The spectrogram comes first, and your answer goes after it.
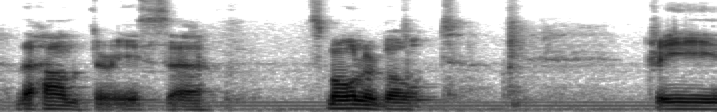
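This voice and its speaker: With a Swedish accent, a man speaks at a very slow pace, fairly low in pitch and somewhat breathy. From northern Sweden. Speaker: boat owner and fishing vlogger. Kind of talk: casual tutorial. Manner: halting, many fillers.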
